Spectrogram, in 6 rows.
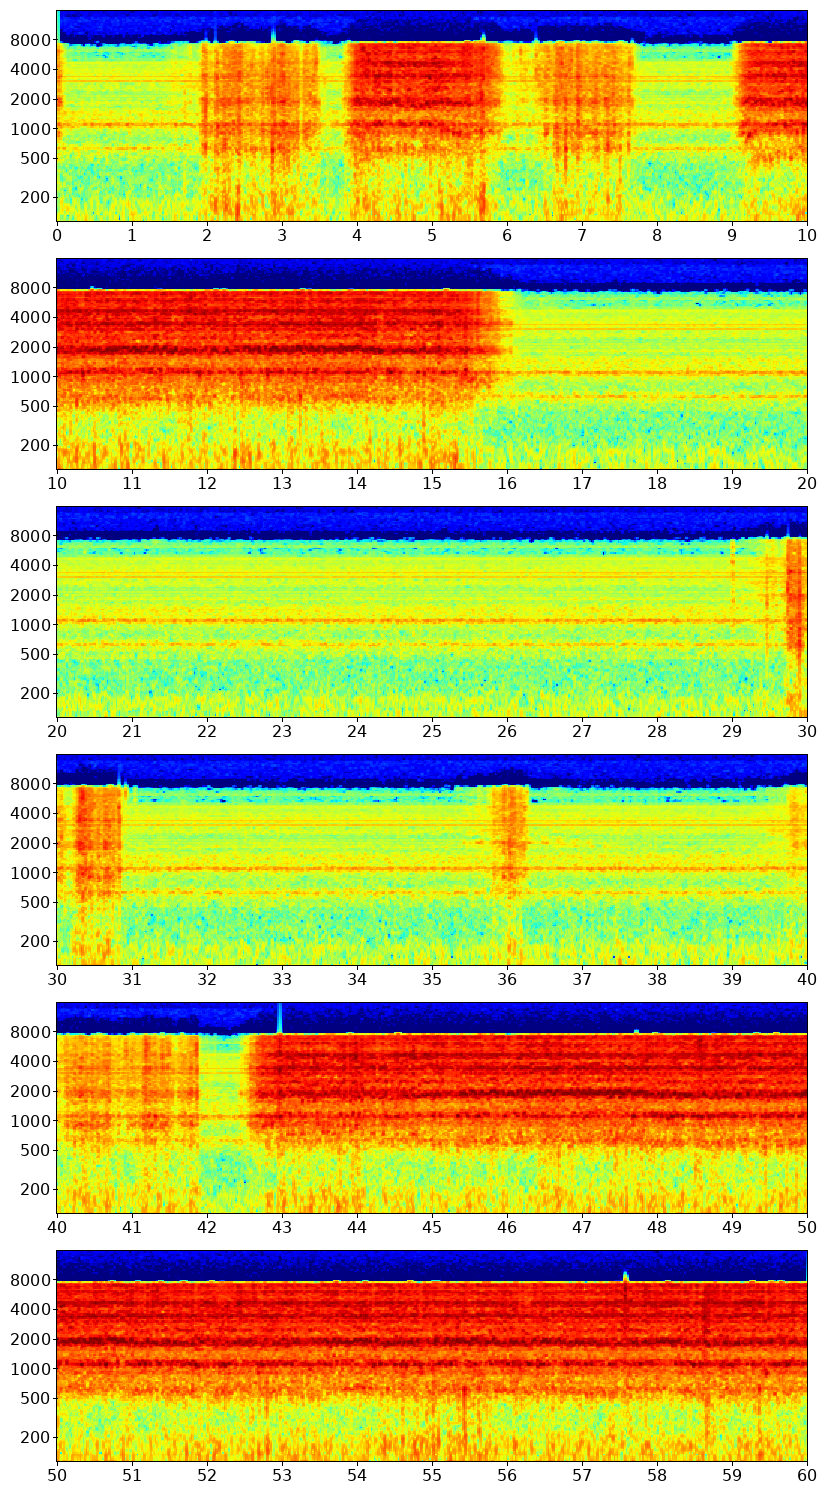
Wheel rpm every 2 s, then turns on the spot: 10, 30, 80, 20, 40, 150, 160, 130, 0, 0, 0, 0, 0, 0, 0, 10, 0, 0, 0, 0, 40, 70, 160, 160, 160, 160, 160, 160, 160, 160.
4-8 30-32 40-42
